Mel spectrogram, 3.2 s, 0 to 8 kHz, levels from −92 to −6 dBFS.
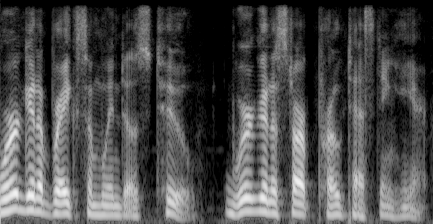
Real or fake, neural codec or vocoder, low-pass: fake; codec, 16 kHz, 2 kbps, FunCodec, trained on Chinese and English, 25 frames a second; 7.2 kHz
